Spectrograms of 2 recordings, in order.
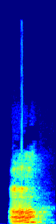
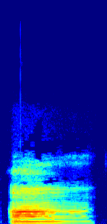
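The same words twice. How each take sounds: First: The vowel is held for one short beat. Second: The vowel is held for three beats. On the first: "one t is the time" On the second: "three time factor"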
